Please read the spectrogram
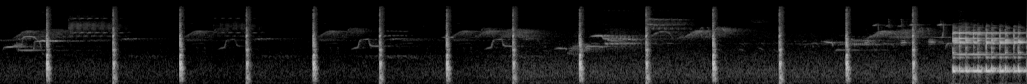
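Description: Sharp, dry knocks at an even, clock-like pace, about three every two seconds, with faint chirping between them. Near the end a short, bright ringing tone joins in.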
